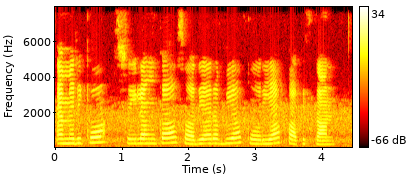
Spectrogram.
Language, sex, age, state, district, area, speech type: Urdu, female, 18-30, Uttar Pradesh, Gautam Buddha Nagar, urban, spontaneous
